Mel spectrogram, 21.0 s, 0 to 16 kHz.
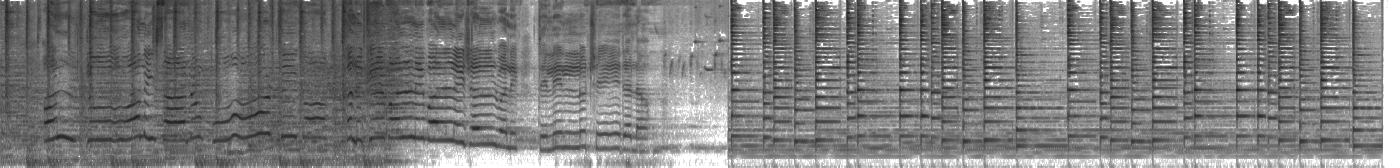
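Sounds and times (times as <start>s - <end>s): plucked string melody: 0.0s - 6.1s, 10.9s - 20.8s.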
